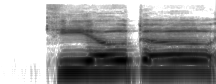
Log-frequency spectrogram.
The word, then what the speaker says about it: Kyoto: And if I can float some pronunciation stuff out to people, Kyoto and Tokyo are actually Kyoto, Kyo, not Kyo, Kyo.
